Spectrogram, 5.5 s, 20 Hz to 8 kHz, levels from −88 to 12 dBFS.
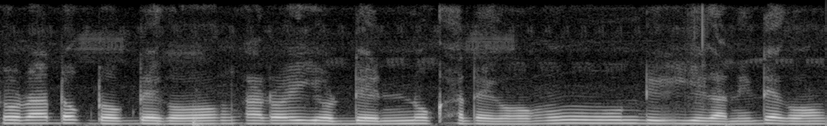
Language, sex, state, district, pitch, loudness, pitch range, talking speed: Chakma, female, Tripura, Unakoti, 190 Hz, -16 LUFS, 180-200 Hz, 130 wpm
